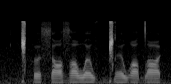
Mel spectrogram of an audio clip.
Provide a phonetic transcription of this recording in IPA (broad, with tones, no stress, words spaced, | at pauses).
ǁʰə˨sɜ˨zˤɪ˦wɜ˦w ɡ͡ǁɛ˦wə˦dˤɪ˦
